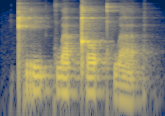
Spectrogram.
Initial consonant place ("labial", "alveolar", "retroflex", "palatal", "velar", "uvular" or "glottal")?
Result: velar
